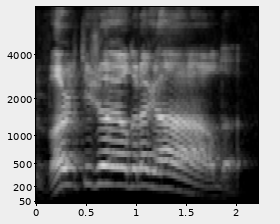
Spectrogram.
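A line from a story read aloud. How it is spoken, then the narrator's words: Shouting. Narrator (French): cria-t-il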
